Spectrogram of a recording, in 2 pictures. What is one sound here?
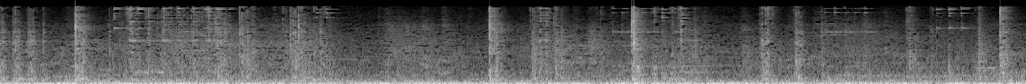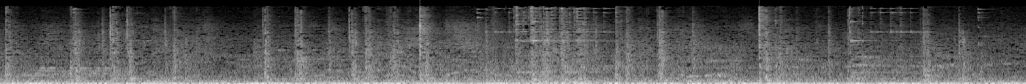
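A pinball machine's flippers clack as a ball is played.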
